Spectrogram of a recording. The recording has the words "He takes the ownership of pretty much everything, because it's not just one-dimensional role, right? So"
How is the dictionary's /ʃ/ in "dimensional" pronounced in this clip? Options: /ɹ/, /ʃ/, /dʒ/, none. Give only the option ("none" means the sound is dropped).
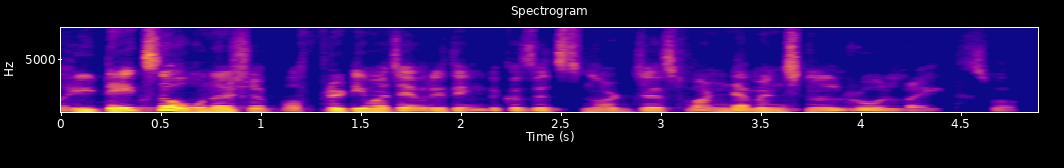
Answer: /ʃ/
